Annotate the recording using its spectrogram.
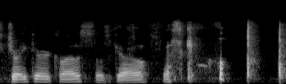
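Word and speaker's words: Drakkar: Like Draker or Darker? No, it's Draker.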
